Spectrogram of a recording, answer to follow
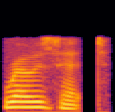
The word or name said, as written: roset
